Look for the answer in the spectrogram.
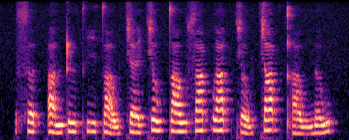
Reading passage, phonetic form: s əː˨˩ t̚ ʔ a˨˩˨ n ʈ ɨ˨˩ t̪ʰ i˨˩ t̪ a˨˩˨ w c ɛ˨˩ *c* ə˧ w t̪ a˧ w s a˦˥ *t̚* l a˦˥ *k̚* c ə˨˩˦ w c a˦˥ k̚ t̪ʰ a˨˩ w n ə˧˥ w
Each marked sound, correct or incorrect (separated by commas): correct, incorrect, incorrect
